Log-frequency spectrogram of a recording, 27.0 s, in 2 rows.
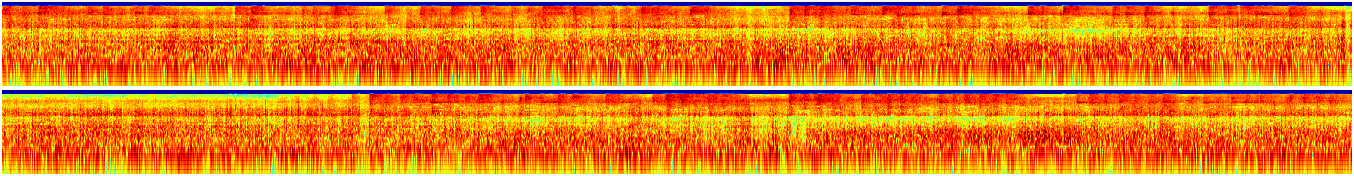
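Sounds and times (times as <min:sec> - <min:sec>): train rumbling along track: 0:00.0 - 0:27.0.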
